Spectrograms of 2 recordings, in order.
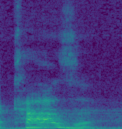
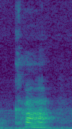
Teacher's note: a palavra casa tem uma sílaba tônica que é o cá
